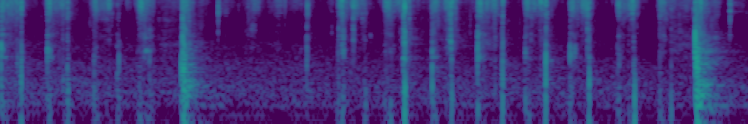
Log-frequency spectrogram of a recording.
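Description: A deck of tarot cards shuffled by hand, close up, with irregular papery snaps and riffles, a few sharper slaps standing out, heard alone without speech.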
